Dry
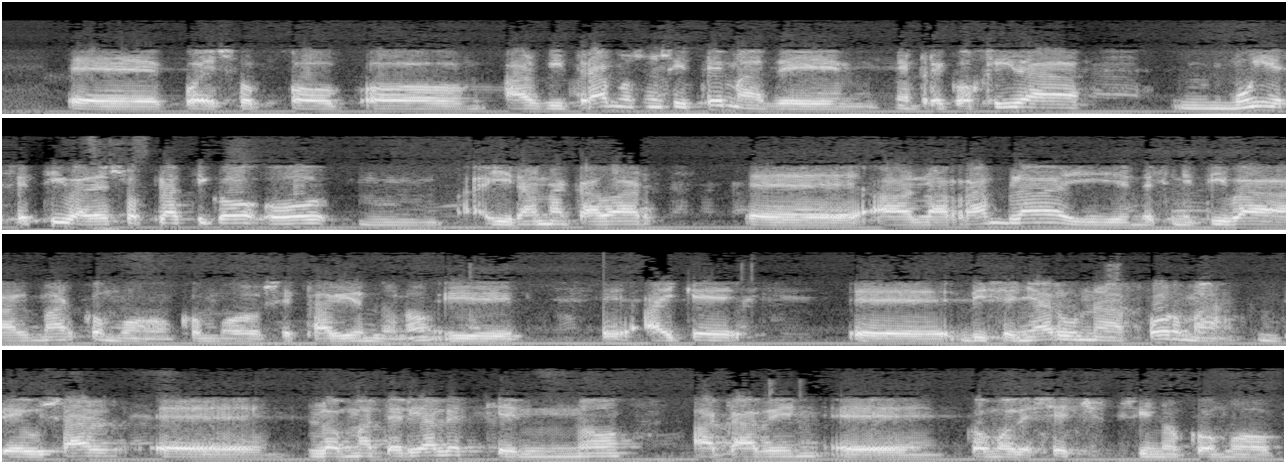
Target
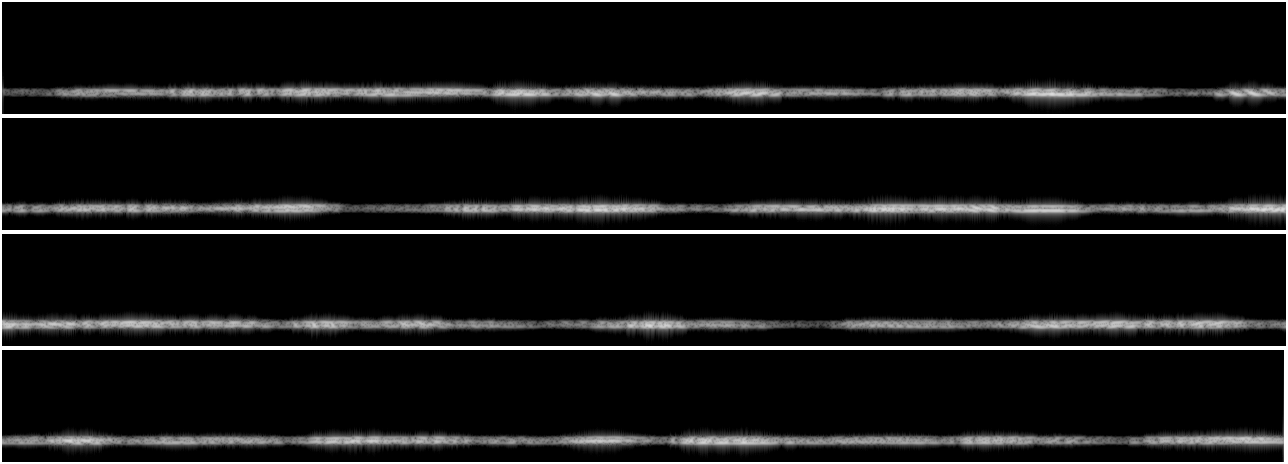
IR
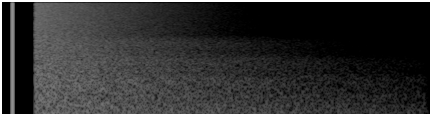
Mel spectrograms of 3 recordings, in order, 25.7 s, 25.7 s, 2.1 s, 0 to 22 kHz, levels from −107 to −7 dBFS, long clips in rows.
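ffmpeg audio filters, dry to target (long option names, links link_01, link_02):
-af "afftfilt=real='re':imag='-im':win_size=8192:overlap=0.75,aeval=exprs='val(0)+0.0126*(sin(2*PI*50*n/s)+sin(2*PI*2*50*n/s)/2+sin(2*PI*3*50*n/s)/3+sin(2*PI*4*50*n/s)/4+sin(2*PI*5*50*n/s)/5)':channel_layout=same,asuperpass=centerf=770:order=20:qfactor=4.8,volume=-2.5dB"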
